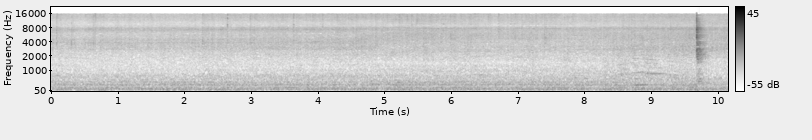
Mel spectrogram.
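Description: Sandwich toasting in butter on a hot tawa, with a low steady sizzle. One sharp click near the end.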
